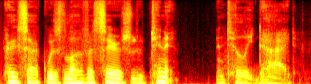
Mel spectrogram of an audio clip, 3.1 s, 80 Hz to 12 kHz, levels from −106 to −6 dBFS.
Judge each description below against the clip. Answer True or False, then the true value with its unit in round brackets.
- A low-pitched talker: True (115 Hz)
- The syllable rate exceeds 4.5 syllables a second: True (5.3 syllables/s)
